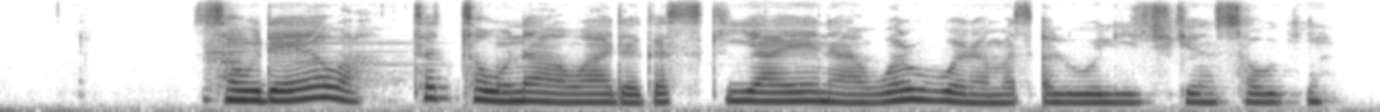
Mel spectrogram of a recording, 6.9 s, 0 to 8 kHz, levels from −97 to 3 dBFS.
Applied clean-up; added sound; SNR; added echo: neural diffusion model UNIVERSE++.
